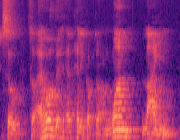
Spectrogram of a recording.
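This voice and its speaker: With lively intonation, a man speaks amid audible room echo and noticeable background noise. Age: 60s. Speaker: RC helicopter hobbyist. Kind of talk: casual vlog talk. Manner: halting, many repetitions.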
